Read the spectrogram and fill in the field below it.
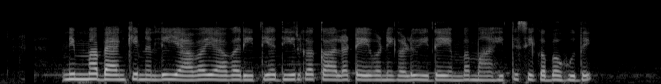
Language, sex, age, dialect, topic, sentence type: Kannada, female, 18-24, Mysore Kannada, banking, question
